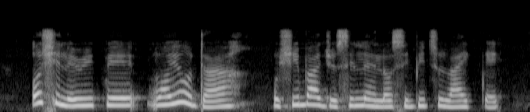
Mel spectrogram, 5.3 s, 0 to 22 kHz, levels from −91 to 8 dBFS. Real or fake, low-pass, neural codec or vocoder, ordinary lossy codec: fake; 7.2 kHz; codec, 16 kHz, 4 kbps, FunCodec, trained on LibriTTS, 50 frames a second; MP3, 96 kbps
